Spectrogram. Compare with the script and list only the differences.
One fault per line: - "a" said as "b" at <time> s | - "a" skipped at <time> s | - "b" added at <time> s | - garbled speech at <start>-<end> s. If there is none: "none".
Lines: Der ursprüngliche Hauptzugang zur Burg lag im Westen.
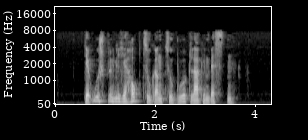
none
